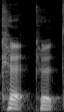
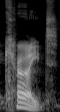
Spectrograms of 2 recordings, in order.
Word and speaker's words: Kuyt: It's not Kuyt then. – No. – It's not Kurt. – It's Dirk Kuyt. Dirk Kuyt. – When we said Kuyt when he first signed.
